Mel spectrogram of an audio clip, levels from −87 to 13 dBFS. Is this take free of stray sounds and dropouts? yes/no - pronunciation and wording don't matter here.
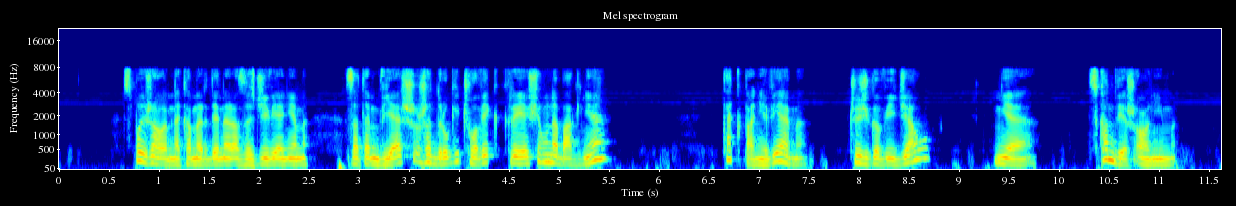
yes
